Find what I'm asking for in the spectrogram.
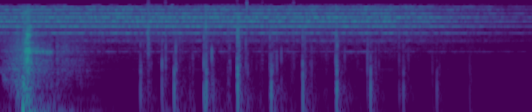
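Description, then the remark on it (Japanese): A fire alarm, going off as a false alarm from a malfunction, rings steadily with a thin, high-pitched tone throughout, starting with a loud thump. A string of sharp, irregular knocks or footsteps follows, slowly fading. “火災報知器の誤作動、俺は割と経験あるんですけどね。”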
